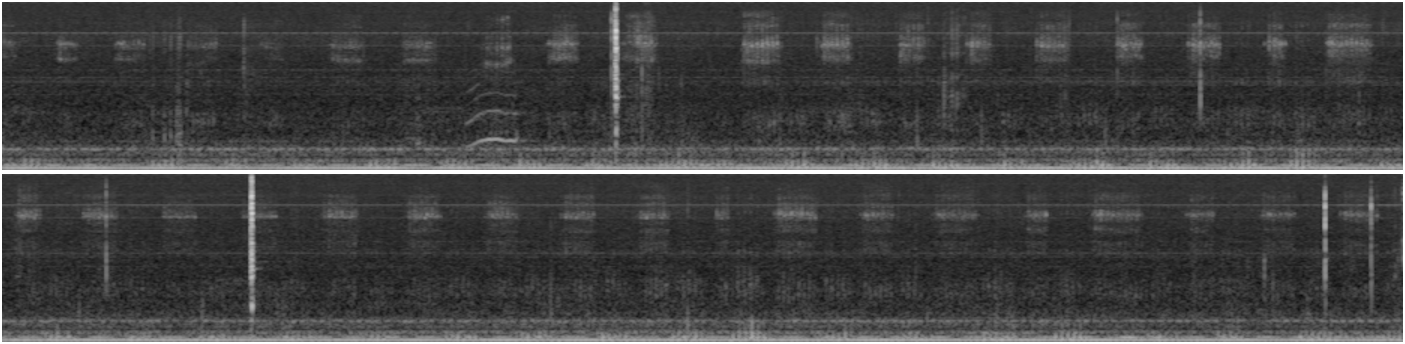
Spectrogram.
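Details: Home-raised, uncaged Ragdoll kitten from a central Kansas cattery purrs steadily in a regular breathy rhythm, with one faint mew early on and occasional sharp clicks over a low hum.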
